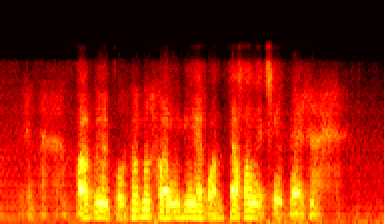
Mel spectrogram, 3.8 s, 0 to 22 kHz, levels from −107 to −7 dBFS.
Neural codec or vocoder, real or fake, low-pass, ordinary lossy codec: codec, 16 kHz, 0.5 kbps, FreqCodec, smaller model; fake; 7.2 kHz; Opus, 32 kbps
